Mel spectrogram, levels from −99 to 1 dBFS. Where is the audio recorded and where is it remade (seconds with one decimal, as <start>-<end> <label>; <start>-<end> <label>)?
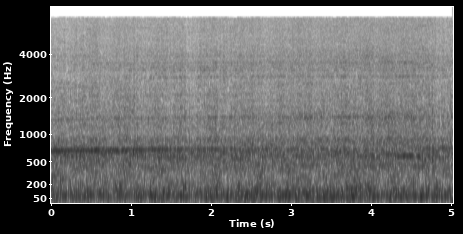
0.0-0.5 recorded; 0.5-1.0 remade; 1.0-2.4 recorded; 2.4-3.5 remade; 3.5-3.9 recorded; 3.9-4.6 remade; 4.6-5.0 recorded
